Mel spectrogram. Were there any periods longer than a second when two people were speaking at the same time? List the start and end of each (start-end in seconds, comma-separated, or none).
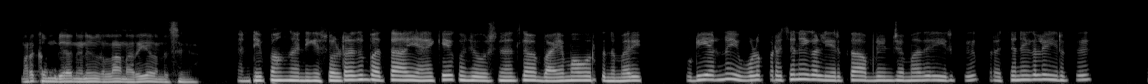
none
